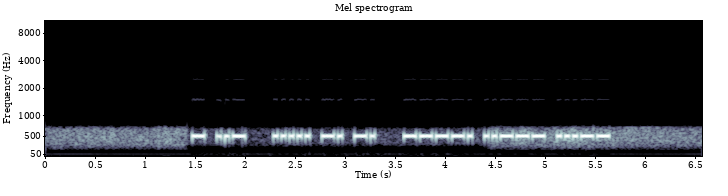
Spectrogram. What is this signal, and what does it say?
Morse code, heard as a keyed tone, about 30 wpm, 500 Hz. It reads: TU 5NN 923
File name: CW / kt5j wpx cw-op-k5pi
